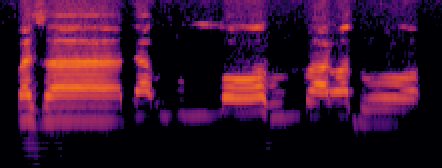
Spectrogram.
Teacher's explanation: یہاں زا کو ہم ایک الف تک کھینچ کر پڑھیں گے کیونکہ یہاں الف مدہ ہو رہا ہے · زا کو سختی کے ساتھ ادا کریں گے اس میں سیٹی کی آواز آئے گی کیونکہ زا حروف سفیریہ میں سے ہے · یہاں اللہ پاک کا لام اس لیے پر ہو رہا ہے کہ اللہ پاک کے لام سے پہلے حرف پر پیش ہے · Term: لام پر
